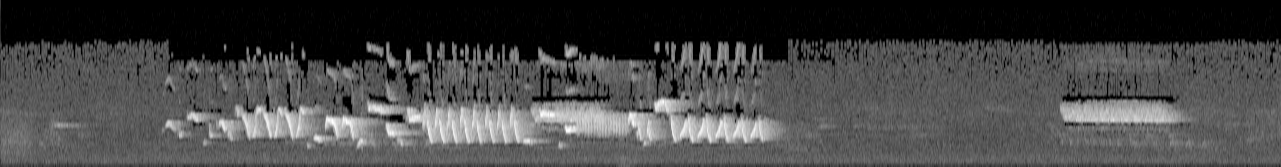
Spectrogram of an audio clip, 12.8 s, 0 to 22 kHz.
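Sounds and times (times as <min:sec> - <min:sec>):
bird chirping and trilling: 0:01.7 - 0:07.8.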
